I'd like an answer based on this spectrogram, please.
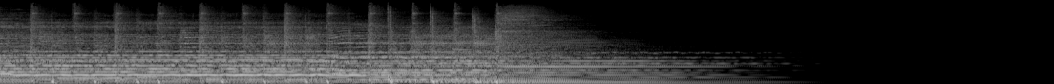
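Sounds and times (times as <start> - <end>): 
jingle: 0.0 - 7.9.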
